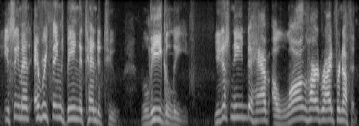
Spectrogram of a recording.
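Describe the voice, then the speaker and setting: A man's voice: sits high, big pitch swings, a little slow, pushed and bright, full character voice. A man acting an earnest townsman who tells and plays out a western radio drama with dramatic feeling. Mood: urgent, persuading. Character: earnest, reasonable townsman narrating a western tale.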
